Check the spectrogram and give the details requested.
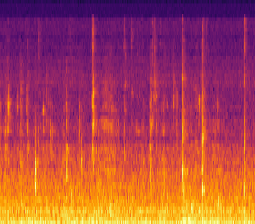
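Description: Faint chewing of soft pineapple and mango pieces, with scattered small wet mouth clicks.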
